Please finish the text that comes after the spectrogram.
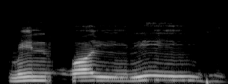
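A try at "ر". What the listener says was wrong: রি কে কান দিচ্ছেন কেন? রজের রি, এটাকে কান দিচ্ছেন কেন? আবার এই রটা কি এসছে রর নিচে?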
